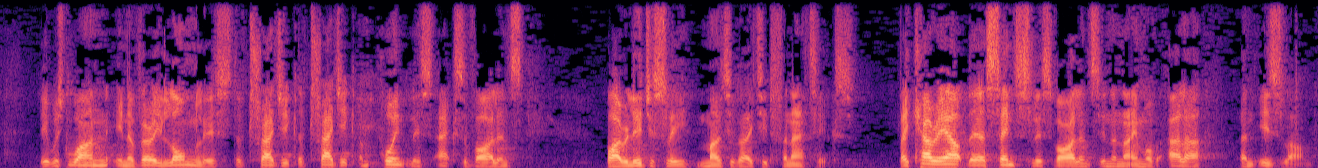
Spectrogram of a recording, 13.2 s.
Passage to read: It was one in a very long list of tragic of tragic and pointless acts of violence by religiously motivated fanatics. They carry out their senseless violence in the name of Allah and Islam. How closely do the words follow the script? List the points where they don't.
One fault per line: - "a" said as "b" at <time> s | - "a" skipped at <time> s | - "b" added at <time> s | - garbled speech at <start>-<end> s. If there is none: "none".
none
